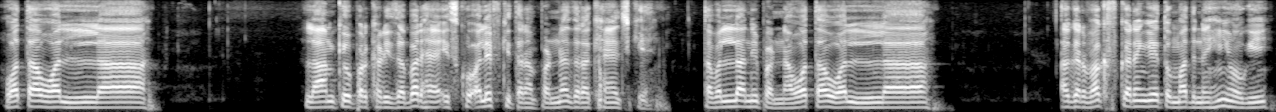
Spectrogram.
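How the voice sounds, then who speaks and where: A man's voice: mid-range voice, fairly even intonation, no room sound, clean studio sound. A man with a Pakistani Urdu accent teaching Quran tajweed, patiently and methodically explaining each pronunciation rule. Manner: patient, methodical, repeats each word slowly before explaining the rules. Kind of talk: tajweed lesson, alternating slow drawn-out recitation with spoken explanation.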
